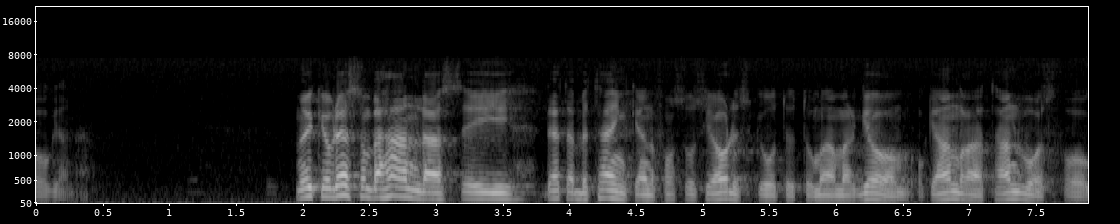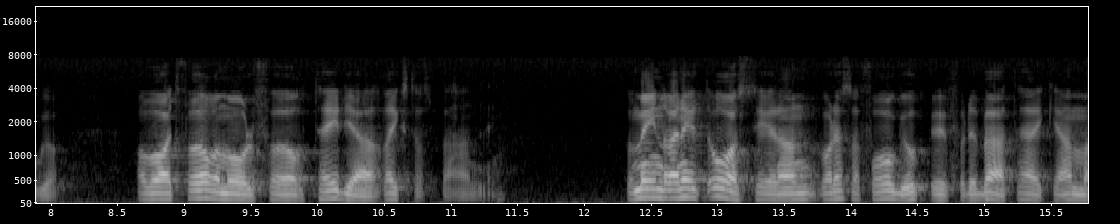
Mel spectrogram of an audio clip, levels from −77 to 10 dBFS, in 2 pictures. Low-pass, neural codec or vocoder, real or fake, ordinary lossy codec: none; none; real; none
